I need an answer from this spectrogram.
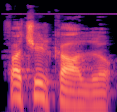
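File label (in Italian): "facci r callo", vocabolario dialettale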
